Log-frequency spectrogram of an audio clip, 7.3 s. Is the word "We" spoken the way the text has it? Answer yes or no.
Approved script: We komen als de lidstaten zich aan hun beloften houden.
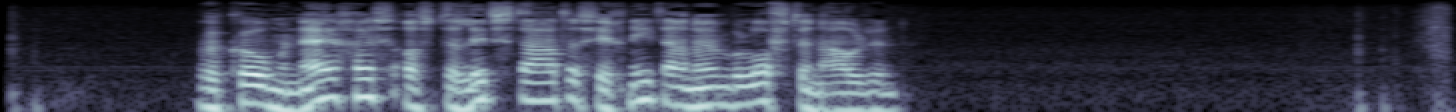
yes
